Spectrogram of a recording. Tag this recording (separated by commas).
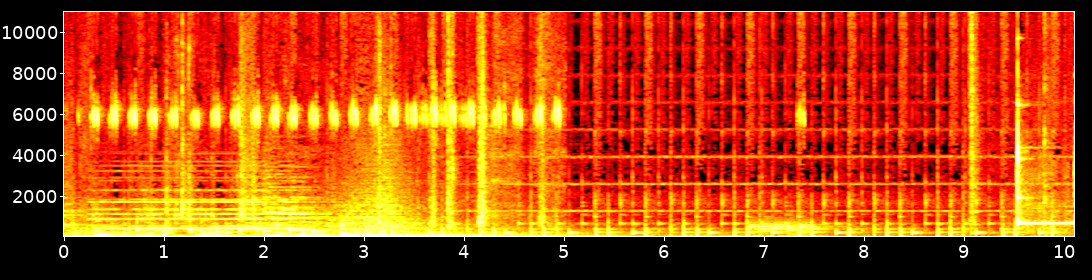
Music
